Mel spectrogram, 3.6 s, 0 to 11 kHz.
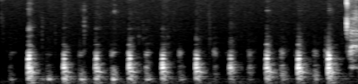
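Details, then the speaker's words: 2004 Pontiac Grand Prix GTP on jack stands, front wheel rocked top to bottom by hand: paired hollow clunks about three a second from internal looseness; worn wheel bearing play. "so I can feel you can probably see the wheel actually moving and you can hear that clunking back and forth so that tells me this wheel bearing is shot it's loose internally and that's where the play is coming from"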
